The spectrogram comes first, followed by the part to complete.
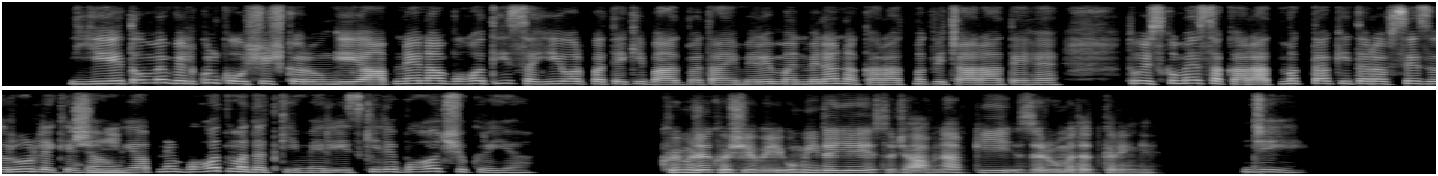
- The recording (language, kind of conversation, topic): Hindi, advice, मैं नए काम में आत्मविश्वास की कमी महसूस करके खुद को अयोग्य क्यों मान रहा/रही हूँ?
- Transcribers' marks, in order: none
